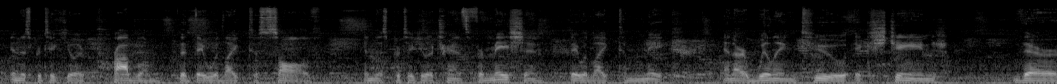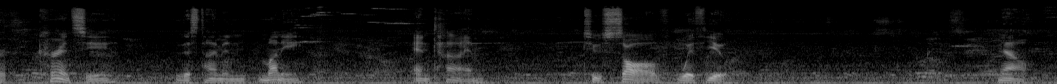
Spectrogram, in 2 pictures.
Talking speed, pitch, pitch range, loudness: 105 wpm, 80 Hz, 75-90 Hz, -34 LUFS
